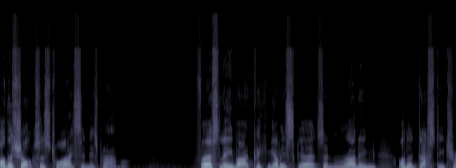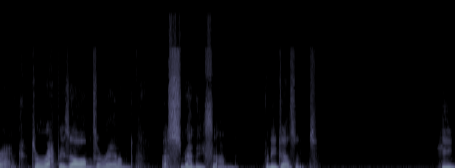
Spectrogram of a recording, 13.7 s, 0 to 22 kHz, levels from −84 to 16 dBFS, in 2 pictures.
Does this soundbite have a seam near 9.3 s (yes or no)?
no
